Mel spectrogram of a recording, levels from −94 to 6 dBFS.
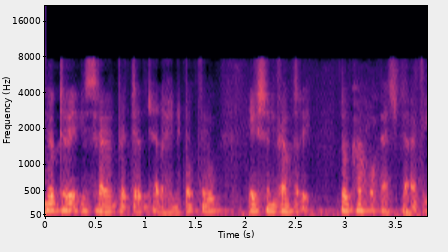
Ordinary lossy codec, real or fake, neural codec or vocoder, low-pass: none; fake; codec, 16 kHz, 1 kbps, FreqCodec, smaller model; none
